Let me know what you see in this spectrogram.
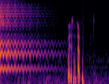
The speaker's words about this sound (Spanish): Si el pitido se escucha luego, luego, tin, tin, tin, en esa frecuencia, o sea, nos va a chocar. Tendrías que escucharse más a un lado, como un poco en otra frecuencia, en otro tono vamos a ver.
